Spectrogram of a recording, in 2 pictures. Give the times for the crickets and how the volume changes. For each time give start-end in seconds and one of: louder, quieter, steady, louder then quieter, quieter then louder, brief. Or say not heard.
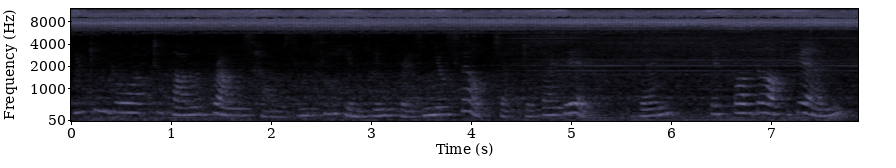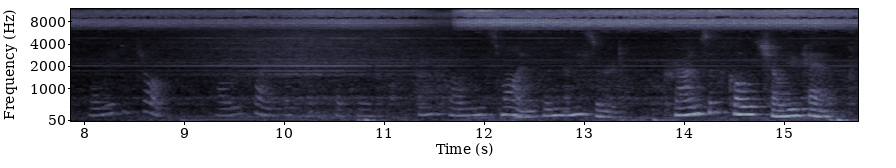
0.0-15.7 louder.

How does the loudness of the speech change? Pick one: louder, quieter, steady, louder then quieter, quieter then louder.
louder.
